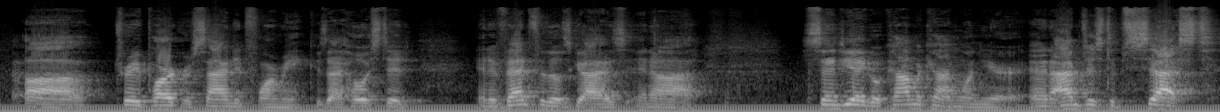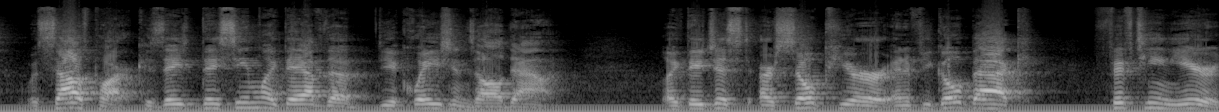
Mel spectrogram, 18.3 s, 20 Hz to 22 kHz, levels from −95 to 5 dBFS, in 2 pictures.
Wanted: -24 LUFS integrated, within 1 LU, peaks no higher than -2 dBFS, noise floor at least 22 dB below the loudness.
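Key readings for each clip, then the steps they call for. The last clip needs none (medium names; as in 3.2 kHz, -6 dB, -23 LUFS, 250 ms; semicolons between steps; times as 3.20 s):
clipped samples 0.5%; clipping level -20.5 dBFS; hum 50 Hz; highest harmonic 250 Hz; hum level -40 dBFS; loudness -32.5 LUFS; peak level -20.5 dBFS; loudness target -24.0 LUFS
-> clip repair -20.5 dBFS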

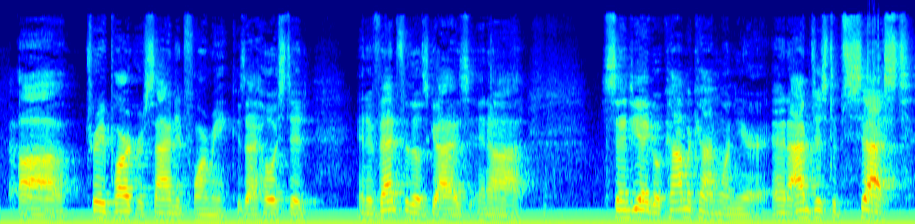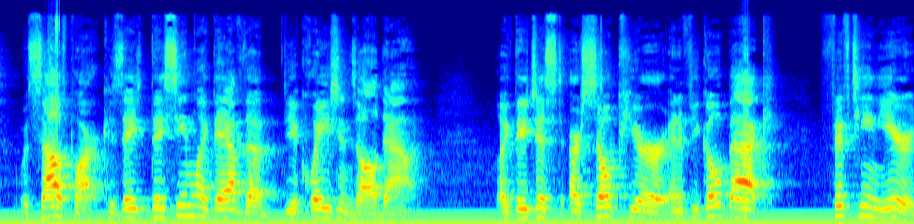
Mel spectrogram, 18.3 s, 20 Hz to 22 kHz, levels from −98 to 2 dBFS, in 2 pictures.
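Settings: clipped samples 0.0%; hum 50 Hz; highest harmonic 250 Hz; hum level -40 dBFS
-> de-hum 50 Hz, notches 5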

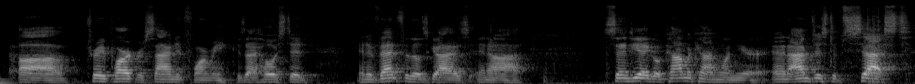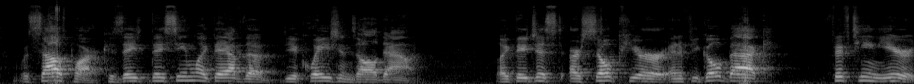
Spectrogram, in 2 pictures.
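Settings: hum not found; loudness -31.5 LUFS; peak level -11.0 dBFS; loudness target -24.0 LUFS
-> trim +7.5 dB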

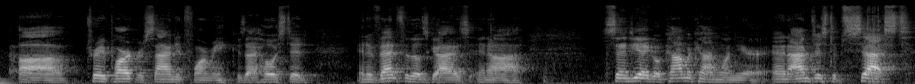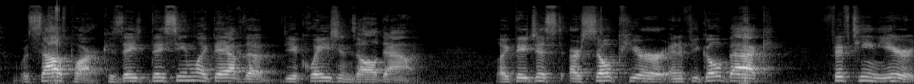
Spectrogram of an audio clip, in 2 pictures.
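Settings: loudness -24.0 LUFS; peak level -3.5 dBFS; noise floor -56 dBFS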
